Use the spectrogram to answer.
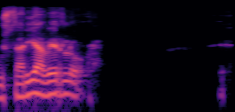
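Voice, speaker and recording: Fairly quick, medium-pitched male speech, a normal speaking voice. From Mexico, Michoacán. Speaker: online commentator reading political texts. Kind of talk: live stream chat. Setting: live stream.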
